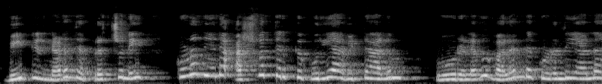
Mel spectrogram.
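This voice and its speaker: A woman reading an audio novel aloud with expressive storytelling. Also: high voice. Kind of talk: scripted story narration. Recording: roomy echo.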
